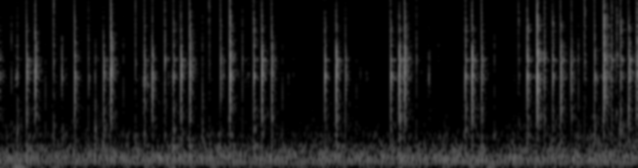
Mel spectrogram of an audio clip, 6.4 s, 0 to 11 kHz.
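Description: Long nails tap rapidly across the hollow black-and-gold plastic shell of a Nintendo Switch Joy-Con grip, making about 39 sharp, bright clicks. The clicks come in quick bursts with brief pauses, and each one dies away almost instantly.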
